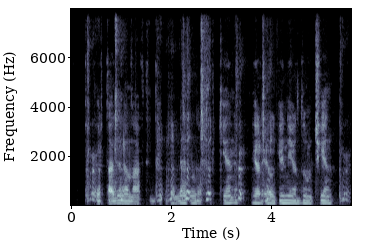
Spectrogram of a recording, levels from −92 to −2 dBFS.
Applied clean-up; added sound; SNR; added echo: neural mask model RNNoise.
